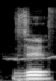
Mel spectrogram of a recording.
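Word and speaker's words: ず: Su with the Dakten is pronounced zu.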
